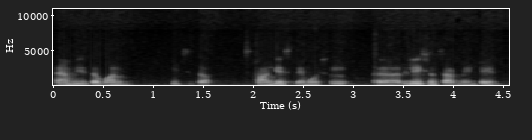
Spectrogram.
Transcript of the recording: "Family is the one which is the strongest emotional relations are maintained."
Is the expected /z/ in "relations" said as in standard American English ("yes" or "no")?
no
